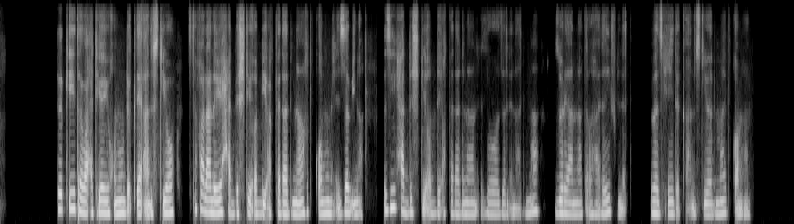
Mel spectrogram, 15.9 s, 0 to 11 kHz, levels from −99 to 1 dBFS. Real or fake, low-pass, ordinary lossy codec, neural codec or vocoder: fake; 9.9 kHz; Opus, 24 kbps; autoencoder, 48 kHz, 32 numbers a frame, DAC-VAE, trained on Japanese speech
